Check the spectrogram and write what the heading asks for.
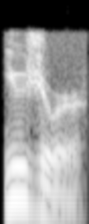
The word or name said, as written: usurer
